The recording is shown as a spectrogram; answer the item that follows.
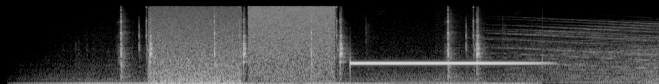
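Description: Intro sound effect of TV-style static: a hum builds, then a loud hiss with a few clicks, then a single steady high beep held for about two seconds. The beep gives way to theme music near the end.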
